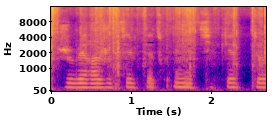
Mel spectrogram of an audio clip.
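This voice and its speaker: A woman talks at a fairly slow pace and a medium pitch. Background noise is noticeable. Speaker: crafting instructor. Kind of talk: live craft tutorial. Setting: Facebook live stream. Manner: casual, chatty.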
